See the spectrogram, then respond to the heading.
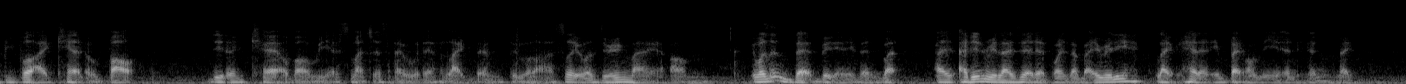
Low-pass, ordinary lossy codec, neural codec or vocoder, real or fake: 7.2 kHz; MP3, 32 kbps; codec, 16 kHz, 2 kbps, FunCodec, trained on Chinese and English, 25 frames a second; fake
